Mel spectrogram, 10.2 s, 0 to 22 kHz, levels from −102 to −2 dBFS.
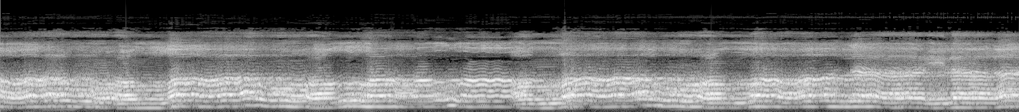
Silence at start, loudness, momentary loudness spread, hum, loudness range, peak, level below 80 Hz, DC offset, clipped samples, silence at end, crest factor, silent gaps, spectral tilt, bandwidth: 0 s; -11 LUFS; 3 LU; none; 0 LU; 0 dBFS; -72 dBFS; under 0.1%; under 0.1%; 0 s; 12 dB; none; -4 dB/octave; 7.2 kHz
